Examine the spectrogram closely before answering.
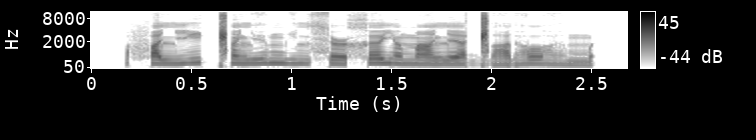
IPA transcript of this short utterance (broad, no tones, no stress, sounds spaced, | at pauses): f a lʲ j i ǁ ə̃ lʲ ə̤ m i̤ lʲ s ə˞ x ə j ə̃ m ã lʲ a ɡ͡ǁ a ɾ ə̤ lˠ ə̤ m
